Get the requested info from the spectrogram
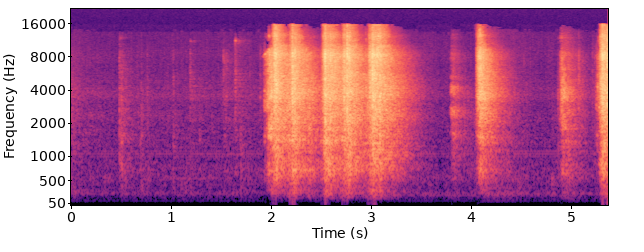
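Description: Cordless impact driver hammering as it runs down the bolts on a diaphragm pump's head. After about two quiet seconds there is one burst of rapid impacts lasting about a second and a half, then shorter bursts near the end.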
